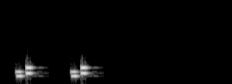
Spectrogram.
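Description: Discord-style message notification sound played twice in quick succession, each a short two-note pop, signalling new chat messages arriving.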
